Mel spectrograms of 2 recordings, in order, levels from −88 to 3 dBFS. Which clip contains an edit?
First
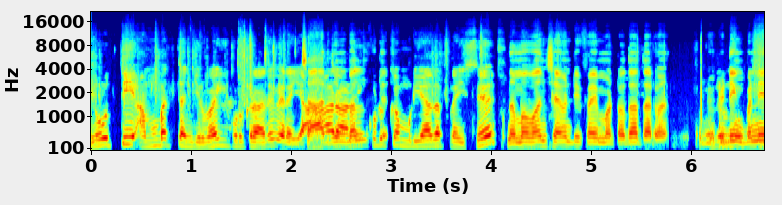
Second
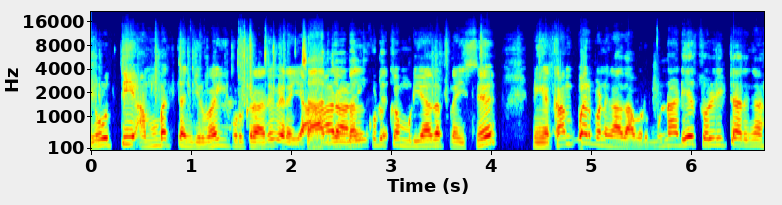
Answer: first; 1 cut; at 4.1 s

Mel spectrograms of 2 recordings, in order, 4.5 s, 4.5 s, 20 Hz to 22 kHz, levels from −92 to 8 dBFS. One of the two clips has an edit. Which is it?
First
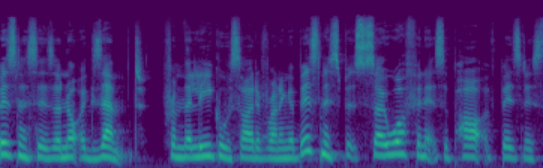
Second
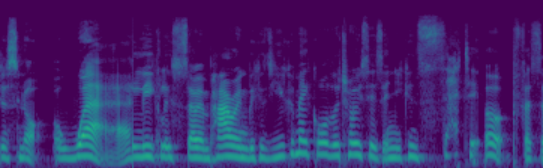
second; 1 cut; at 1.1 s

